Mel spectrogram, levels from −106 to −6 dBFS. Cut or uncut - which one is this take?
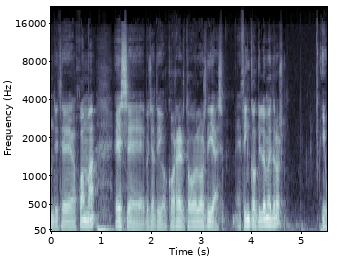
cut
